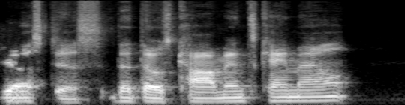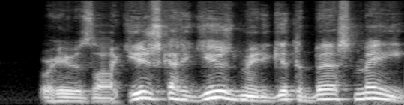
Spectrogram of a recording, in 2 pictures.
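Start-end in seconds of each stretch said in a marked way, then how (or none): 3.6-5.4 put-on botched, sloppy, pitched-up Australian accent. Quoting a pitcher's comments: Hendricks impression in botched Australian accent. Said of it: "pretend that was an Australian accent, not a Southern accent".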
